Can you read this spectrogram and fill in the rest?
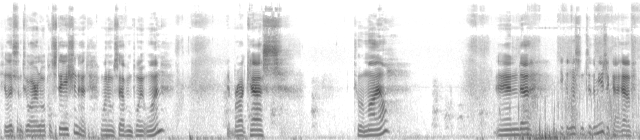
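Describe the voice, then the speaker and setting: A man narrates a homemade tour in a slow, easygoing way. His delivery is casual and matter-of-fact, rambling a little as he goes. He is recorded outdoors on a rural property with clear background noise. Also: on the high side. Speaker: homeowner giving a tour of his Christmas light display. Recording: noisy outdoor amateur recording.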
